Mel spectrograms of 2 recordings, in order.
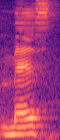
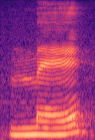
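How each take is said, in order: First: The word ends with an audible S sound. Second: The word ends on the vowel, S silent. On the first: The speaker calls it wrong. "no podemos decir mes" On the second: The speaker calls it right. "En francés se pronuncia me"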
